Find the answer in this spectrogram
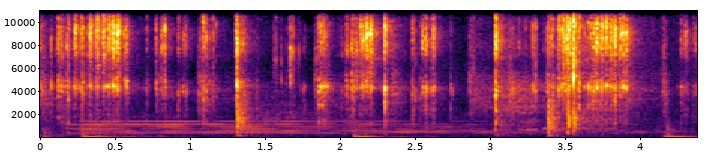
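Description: Poker chips clicking as they are handled at the table, many short light clicks over a soft held background music chord.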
